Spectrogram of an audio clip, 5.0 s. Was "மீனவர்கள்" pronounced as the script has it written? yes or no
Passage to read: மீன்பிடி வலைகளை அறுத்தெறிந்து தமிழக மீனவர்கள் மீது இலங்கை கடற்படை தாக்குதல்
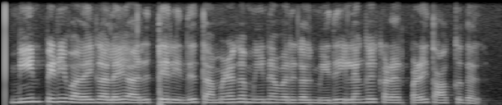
yes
